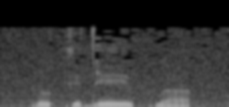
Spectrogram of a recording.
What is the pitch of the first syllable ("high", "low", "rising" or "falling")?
low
